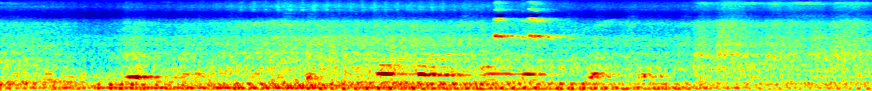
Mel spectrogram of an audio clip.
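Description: A little girl calls out in a high voice nearby.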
